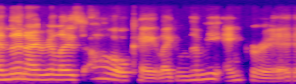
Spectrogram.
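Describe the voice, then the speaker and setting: Her intonation is lively. The woman keeps to a moderate pace. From US South (born in India). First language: Indian language. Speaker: poet. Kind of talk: casual interview. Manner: many fillers (um, like).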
